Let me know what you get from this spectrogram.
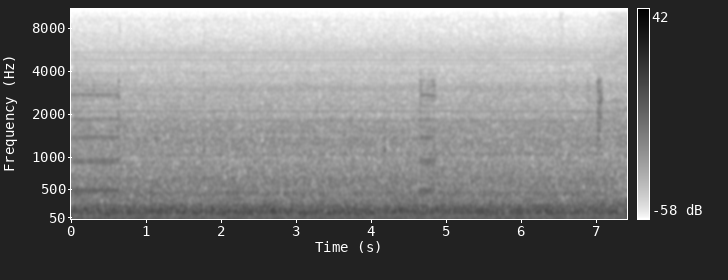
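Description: Car engine idling, heard from inside the cabin as a steady low rumble. A held tone with overtones stops about half a second in.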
